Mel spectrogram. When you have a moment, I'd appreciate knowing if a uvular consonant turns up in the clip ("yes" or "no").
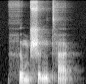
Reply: no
